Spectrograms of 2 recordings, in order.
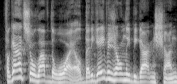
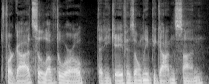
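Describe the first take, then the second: First: It is read in a put-on character voice. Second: It is read in the speaker's ordinary voice. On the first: "I do do voices, John" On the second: "I'll just read it like that"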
